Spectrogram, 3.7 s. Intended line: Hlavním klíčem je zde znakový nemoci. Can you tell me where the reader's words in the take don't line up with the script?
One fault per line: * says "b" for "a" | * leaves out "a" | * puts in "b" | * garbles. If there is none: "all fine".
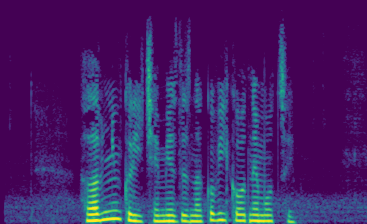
* puts in "kód"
